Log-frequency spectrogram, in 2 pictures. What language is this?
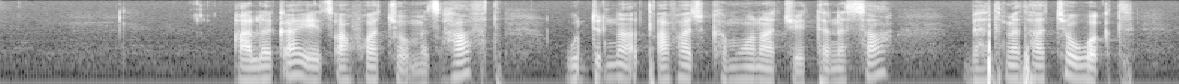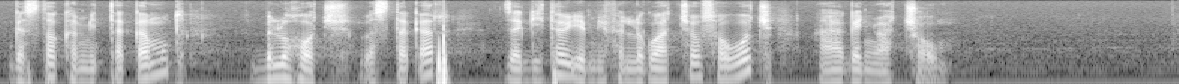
Amharic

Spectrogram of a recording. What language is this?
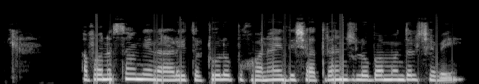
Pashto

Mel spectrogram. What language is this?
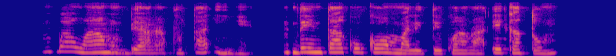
Igbo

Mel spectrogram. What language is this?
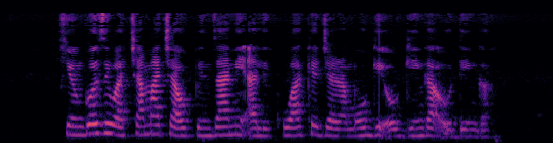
Swahili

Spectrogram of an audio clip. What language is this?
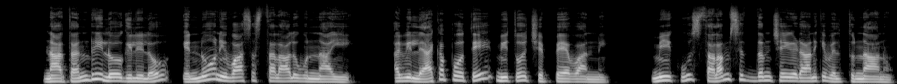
Telugu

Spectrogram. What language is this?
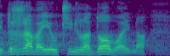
Serbian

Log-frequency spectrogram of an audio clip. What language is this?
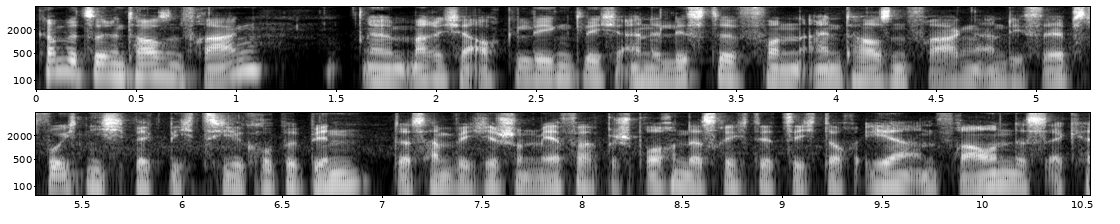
German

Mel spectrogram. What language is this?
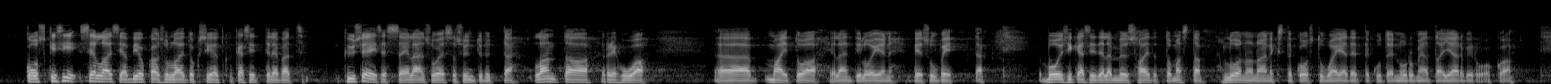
Finnish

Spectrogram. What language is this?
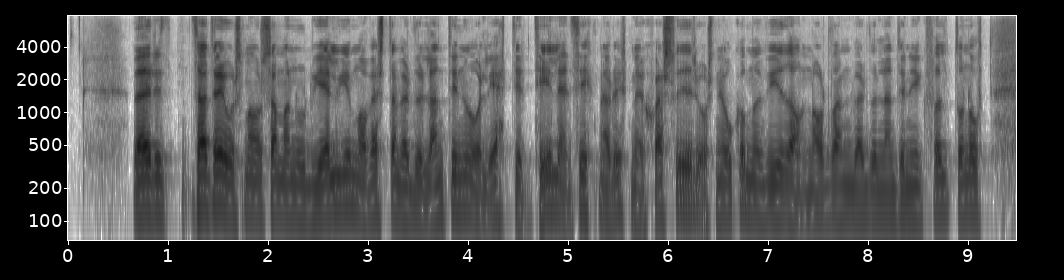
Icelandic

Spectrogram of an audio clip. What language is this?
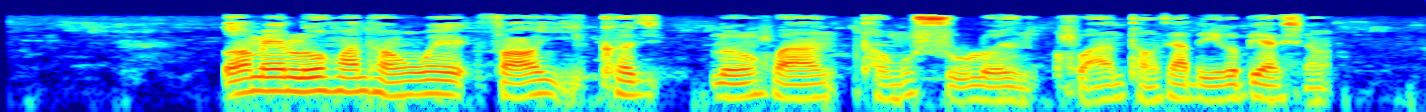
Chinese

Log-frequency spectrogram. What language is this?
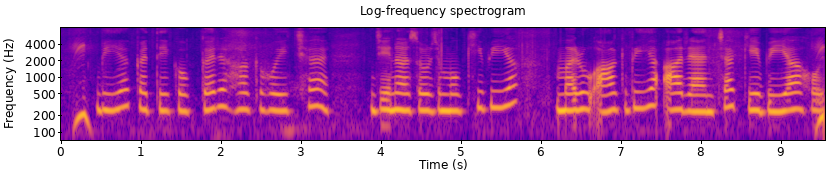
Maithili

